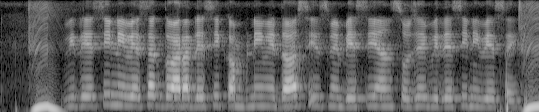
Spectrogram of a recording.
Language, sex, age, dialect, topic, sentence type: Magahi, male, 18-24, Western, banking, statement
